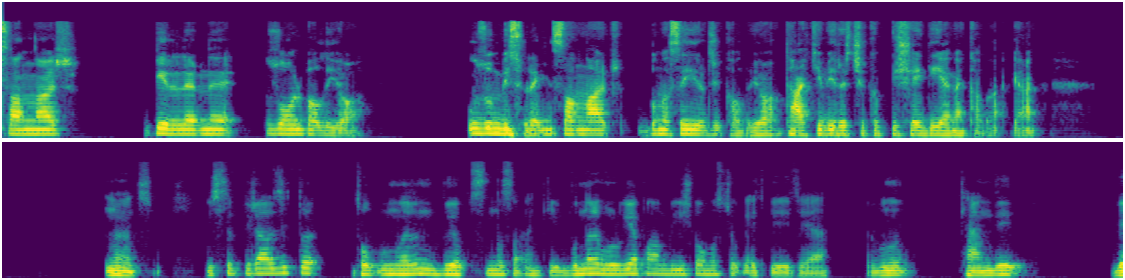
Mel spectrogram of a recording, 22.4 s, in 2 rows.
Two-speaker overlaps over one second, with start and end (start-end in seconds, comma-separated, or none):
none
